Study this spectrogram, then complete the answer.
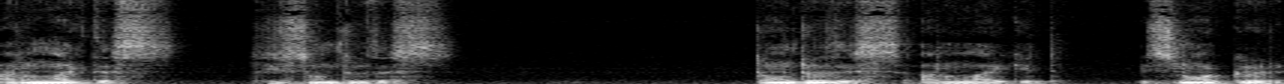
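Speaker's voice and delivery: shy, low-toned voice. Someone recalls how they used to object, imitating a shy, low tone. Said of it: "say in a shy, low tone".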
